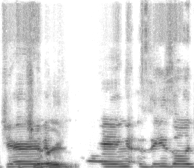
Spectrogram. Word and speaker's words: Jared Chiang-Zeizel: It is Jared Chiang-Zeizel.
